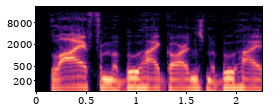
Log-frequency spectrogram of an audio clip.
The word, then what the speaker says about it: Mabuhay: Mabuhay is spelled M-A-B-U-H-A-Y, Mabuhay Gardens.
